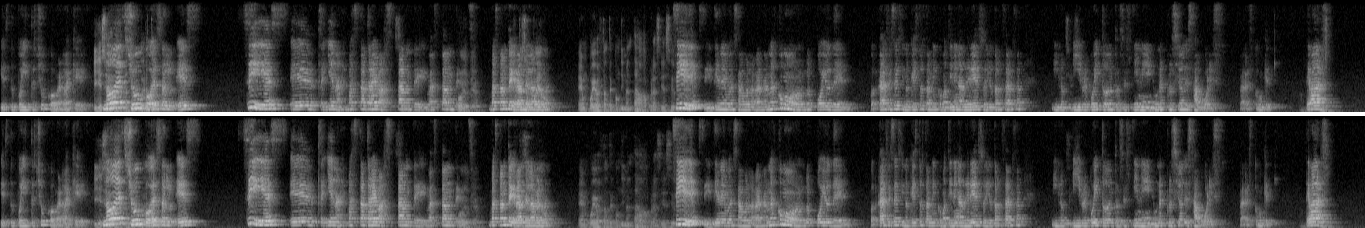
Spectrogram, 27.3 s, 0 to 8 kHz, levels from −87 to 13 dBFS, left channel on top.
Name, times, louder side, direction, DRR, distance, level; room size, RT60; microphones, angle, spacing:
voice 1, 0.0-1.7 2.0-3.8 4.9-5.5 5.8-9.2 9.8-10.9 13.5-17.0 17.4-20.4 21.0-22.4 22.7-24.3 24.8-25.2 26.1-26.5, right 1 dB, 80° right, 0 dB, 0.9 m, -22 dB
voice 2, 1.9-3.1 8.0-8.2 9.1-9.6 10.2-11.0 11.6-13.7 21.4-21.7 26.0-26.5, left 3 dB, 40° left, 5 dB, 0.4 m, -32 dB
3.2 x 2.3 x 2.8 m, 0.64 s
head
